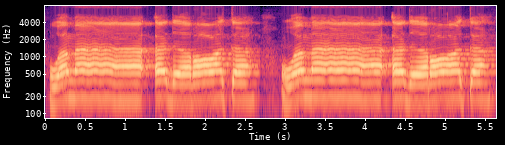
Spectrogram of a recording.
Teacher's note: حمزہ کے بعد دال پر جزم ہونے کی وجہ سے وہاں آواز کو لوٹائیں گے، اور اس کے بعد را جو ہے اس را کو پور پڑھیں گے۔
